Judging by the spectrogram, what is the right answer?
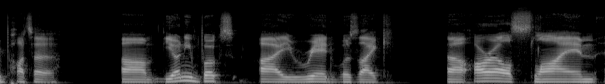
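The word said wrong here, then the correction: R.L. Stine: and all these kinds of stuff, including R.L. Stein. – R.L. Stein. See, can't even say the name right.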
